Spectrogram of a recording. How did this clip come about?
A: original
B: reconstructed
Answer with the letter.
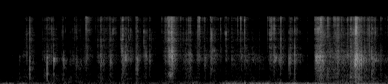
B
